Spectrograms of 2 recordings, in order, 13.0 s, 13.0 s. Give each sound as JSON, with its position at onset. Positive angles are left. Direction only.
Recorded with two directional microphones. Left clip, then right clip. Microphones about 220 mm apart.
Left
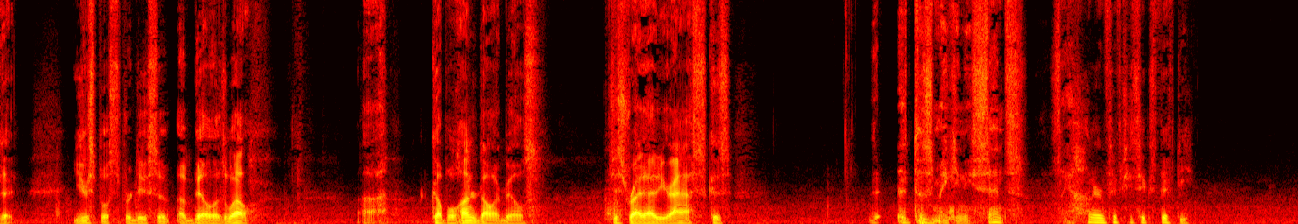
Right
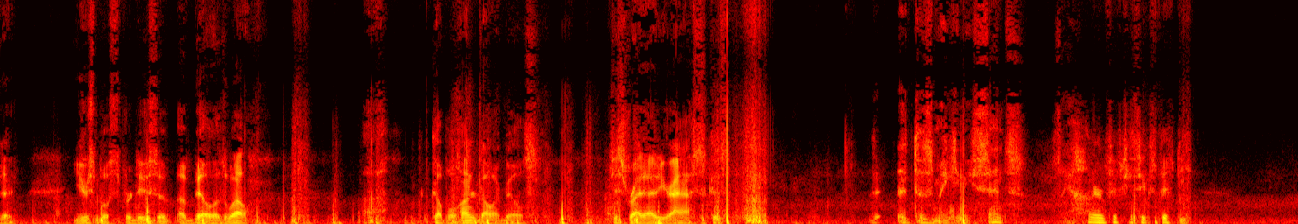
{"t": 0.0, "sound": "speech", "side_deg": 35}
{"t": 3.7, "sound": "speech", "side_deg": 50}
{"t": 8.6, "sound": "speech", "side_deg": 35}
